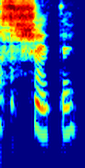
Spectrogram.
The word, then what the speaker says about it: зшити: вашу увагу на вимову коли ми кажемо слово зшити ш сюди не входить в перелік тому пишемо зшити але чуємо зшити коли ми кажемо зцілити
